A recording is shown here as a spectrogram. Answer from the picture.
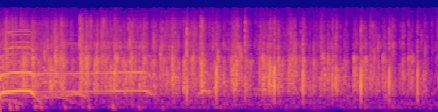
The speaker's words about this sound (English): give him a huge round of applause, please.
